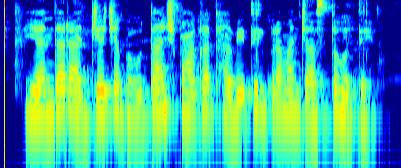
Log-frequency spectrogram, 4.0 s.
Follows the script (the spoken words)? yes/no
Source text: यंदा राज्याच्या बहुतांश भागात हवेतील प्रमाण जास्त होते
yes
